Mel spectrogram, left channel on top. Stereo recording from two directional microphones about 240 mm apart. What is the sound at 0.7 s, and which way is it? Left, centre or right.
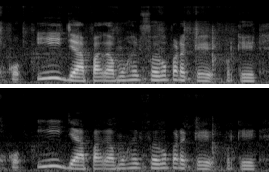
Speech, left.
